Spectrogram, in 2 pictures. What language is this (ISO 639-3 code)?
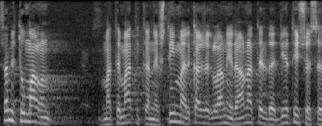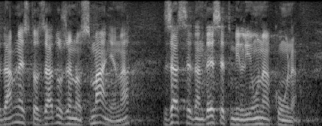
hrv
